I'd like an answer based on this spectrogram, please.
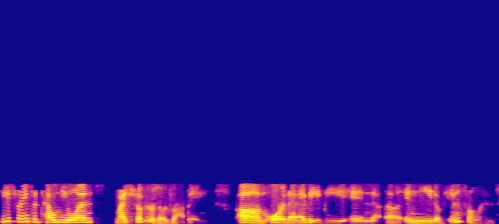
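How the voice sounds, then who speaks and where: A woman's voice: medium pitch, unhurried. Rambling woman on a tinny phone line. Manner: earnest, rambling with many restarts. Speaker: state legislator, interview guest. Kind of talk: casual interview answers. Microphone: phone call.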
